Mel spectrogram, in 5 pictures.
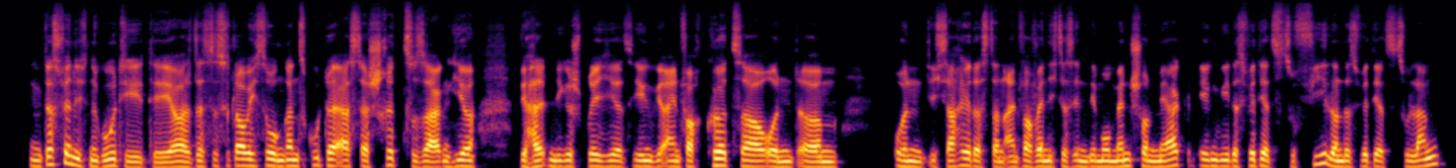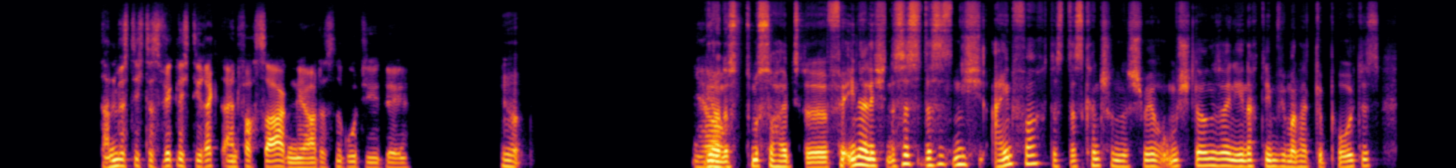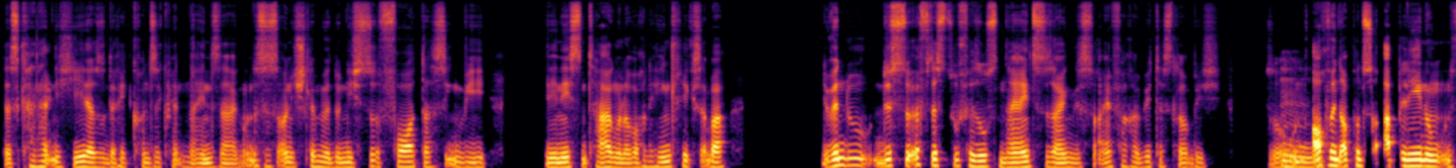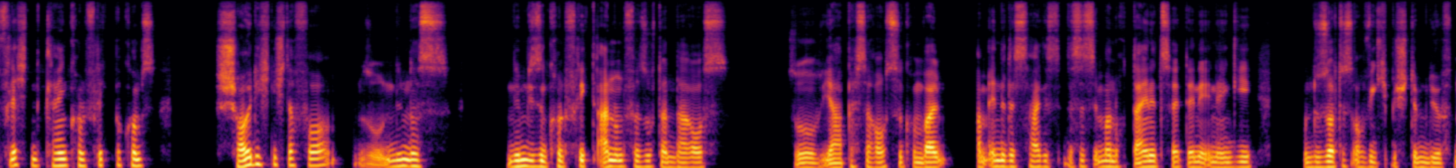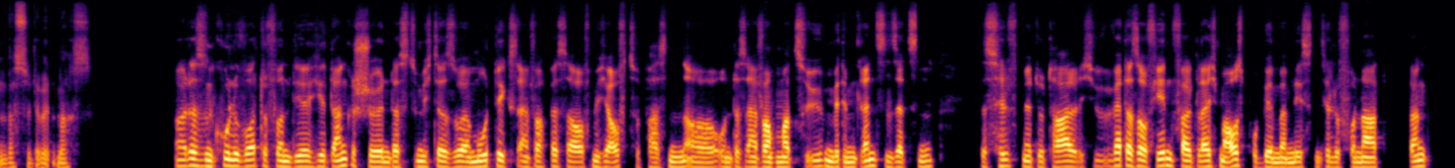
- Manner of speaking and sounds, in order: stressed: "deine"
- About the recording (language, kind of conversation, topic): German, advice, Wie kann ich lernen, bei der Arbeit und bei Freunden Nein zu sagen?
